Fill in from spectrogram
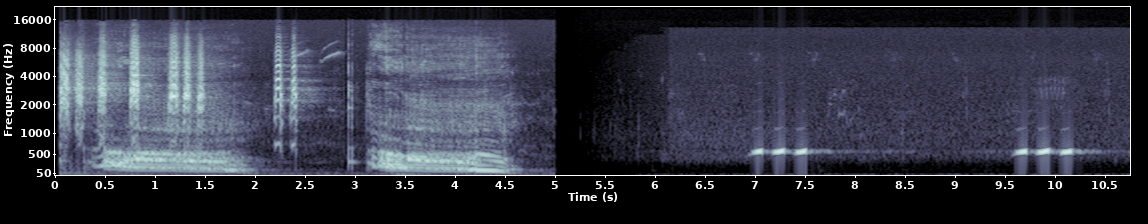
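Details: African hoopoe in Kruger Park, South Africa: two soft, low hooted phrases of three quick notes, hoop-hoop-hoop, about two and a half seconds apart, following loud harsh drawn-out animal vocalizations and clicks at the start.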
